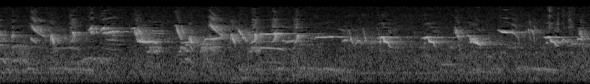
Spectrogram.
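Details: Oriental magpie-robin in full song at Ubon Ratchathani, Thailand, 3 February 2023, filmed with a Nikon P1000: loud clear whistles, trills and sharp chips strung together irregularly, roughly two phrases per second.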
